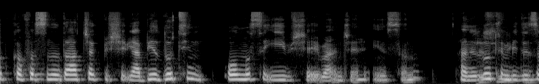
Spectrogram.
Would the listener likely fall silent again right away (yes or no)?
yes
